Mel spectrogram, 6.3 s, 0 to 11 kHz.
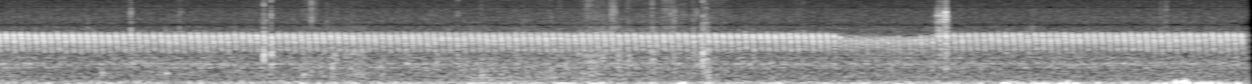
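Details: European nightjar churring at night in the Brecks, Norfolk, July 2017: a steady unbroken mechanical trill that dips briefly in pitch near the end, with a few faint clicks in the background.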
